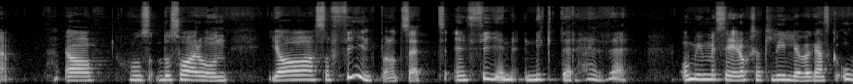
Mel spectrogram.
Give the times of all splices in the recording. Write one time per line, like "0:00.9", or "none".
none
